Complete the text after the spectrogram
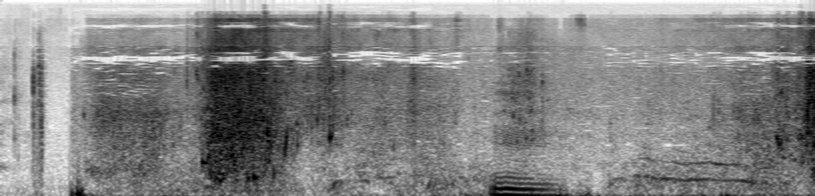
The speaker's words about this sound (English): Oh, yeah, that's a wave right there. Yeah, that sounds nice. Just kind of laughing at the shore.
